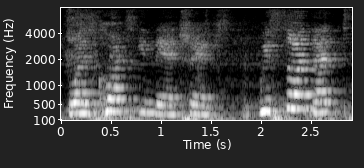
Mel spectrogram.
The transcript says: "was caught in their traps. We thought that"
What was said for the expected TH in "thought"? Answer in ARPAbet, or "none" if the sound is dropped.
S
